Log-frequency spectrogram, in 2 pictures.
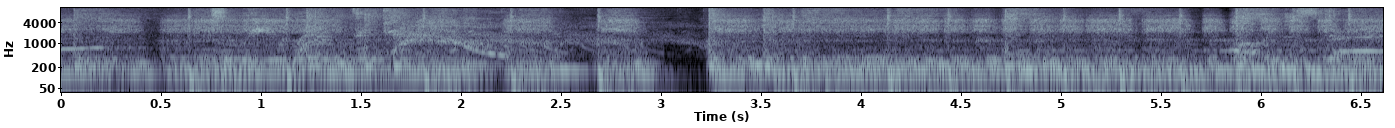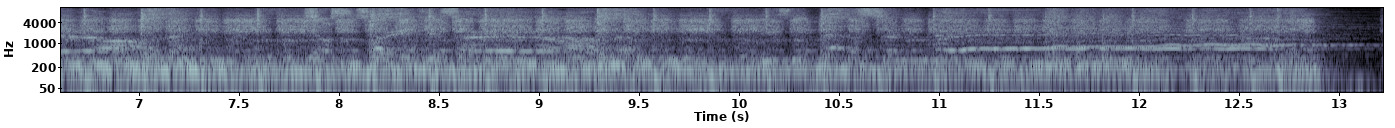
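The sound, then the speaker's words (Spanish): A loud, dense song plays throughout, with sung vocal lines layered in harmony over full instrumentation and a brief dip in the sound around three seconds in. “Epa, que armonizó ahí. Una armonización, increíble.”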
